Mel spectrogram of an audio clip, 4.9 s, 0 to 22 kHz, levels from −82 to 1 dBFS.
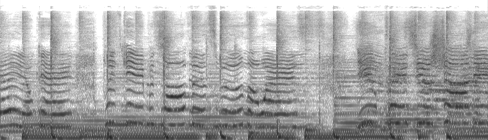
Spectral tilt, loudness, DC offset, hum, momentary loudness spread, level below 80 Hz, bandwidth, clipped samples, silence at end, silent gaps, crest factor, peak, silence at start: -4 dB/octave; -19 LUFS; under 0.1%; none; 5 LU; -28 dBFS; 19 kHz; under 0.1%; 0 s; none; 14 dB; -4 dBFS; 0 s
